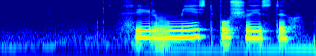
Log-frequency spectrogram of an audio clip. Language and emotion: Russian, sad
